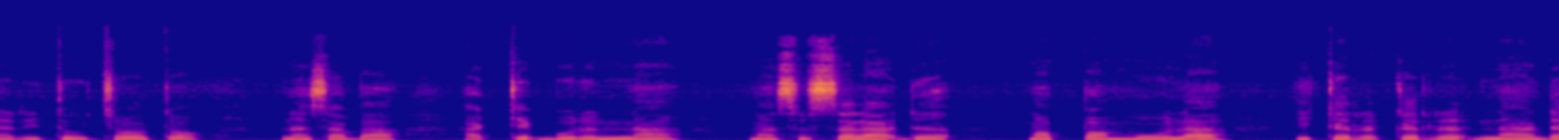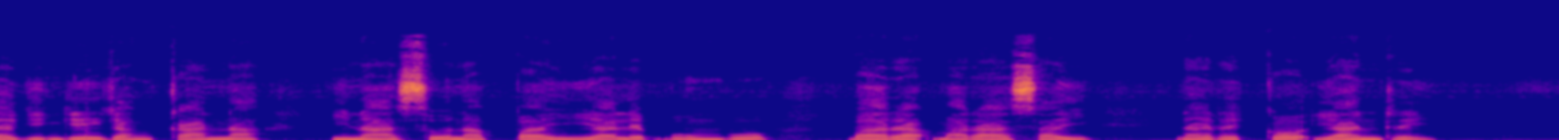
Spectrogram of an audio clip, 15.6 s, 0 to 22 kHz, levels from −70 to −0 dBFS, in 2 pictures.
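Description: A speech recording with a brief burst of loose connector crackle from about 8.23 to 8.25 s, just before "gangkanna inasu nappa". A worn or dirty contact making and breaking as it shifts chops the signal into a ragged scratch, with pops from any DC on the line. What separates it from a single digital click or mouth noise is its irregular, multi-impulse texture across those few tens of milliseconds rather than one clean transient.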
